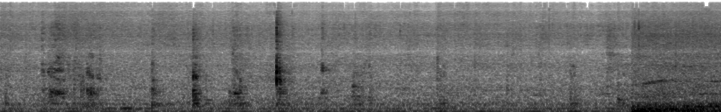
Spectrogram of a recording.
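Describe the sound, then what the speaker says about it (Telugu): Prawns fry with turmeric in a pan, giving a quiet, low sizzle dotted with soft clicks and taps from stirring, then a sudden louder burst of frying near the end. "ఫ్రై చేస్తున్నా."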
